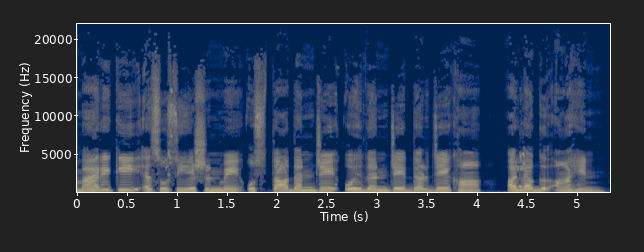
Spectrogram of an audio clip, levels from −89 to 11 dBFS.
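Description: At 0.89–0.96 s, 2.58–2.62 s and 4.41–4.49 s, a corrupt frame decoded yields a brief chirp, squeak, blip or noise burst in the speech. Damaged frames were played anyway, misplacing energy. The last burst is loudest, the middle one faintest.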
